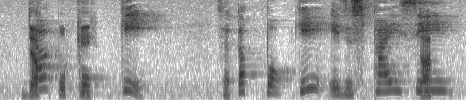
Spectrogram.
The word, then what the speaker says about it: 떡볶이: But we pronounce this 떡볶이. Dokboki.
